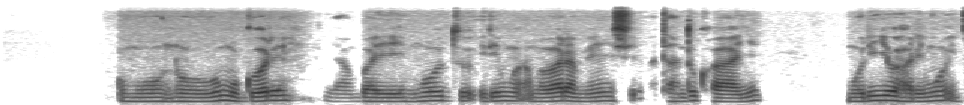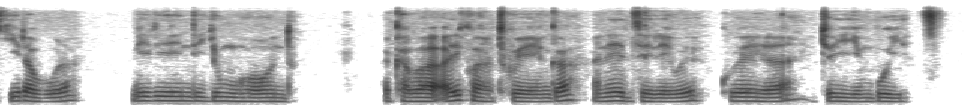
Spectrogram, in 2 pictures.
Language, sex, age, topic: Rundi, male, 18-24, agriculture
